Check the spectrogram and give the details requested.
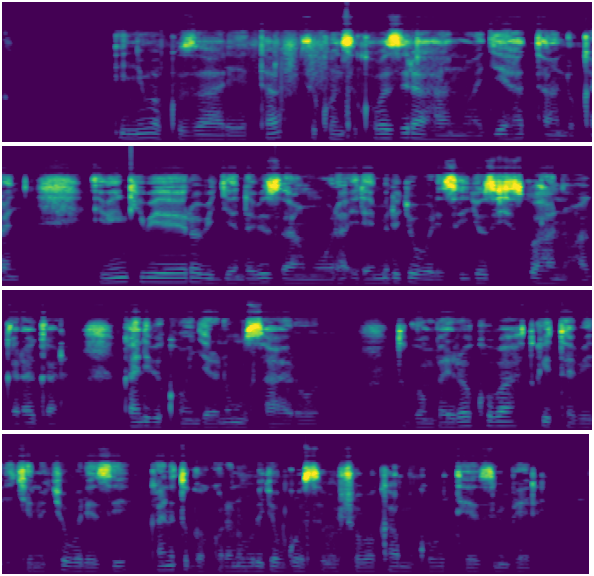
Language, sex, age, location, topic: Kinyarwanda, female, 50+, Nyagatare, education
